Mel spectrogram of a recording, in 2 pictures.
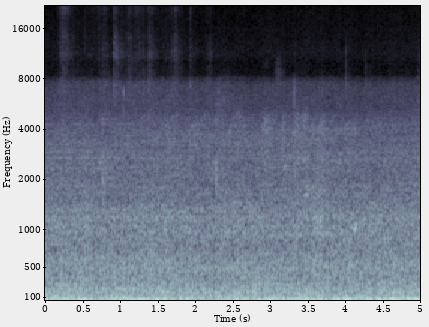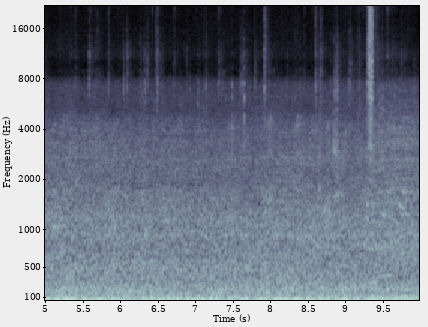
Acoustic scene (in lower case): park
